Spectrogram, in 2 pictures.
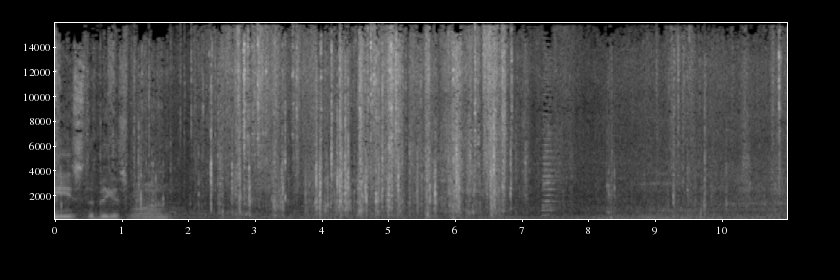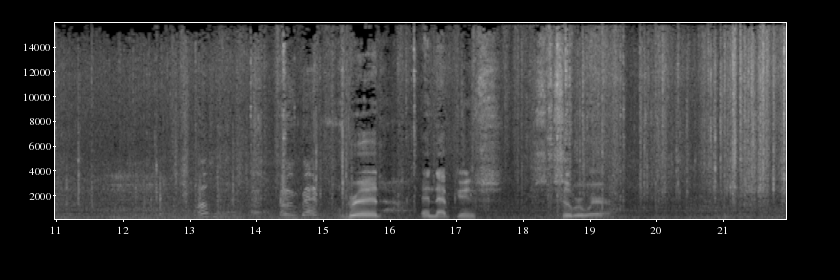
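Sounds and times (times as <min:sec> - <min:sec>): paper bag and plastic rustling: 0:00.0 - 0:07.2, 0:08.4 - 0:21.9
car engine humming: 0:00.0 - 0:21.9.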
